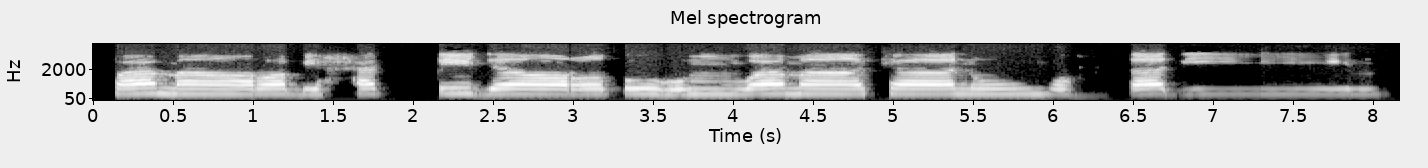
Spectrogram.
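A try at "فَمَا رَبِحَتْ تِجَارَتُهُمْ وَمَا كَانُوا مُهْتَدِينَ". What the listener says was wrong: ya, masya Allah nunnya nu nggak mau masuk hidung. Wa ma kanu muhtadin, nu kanu,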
